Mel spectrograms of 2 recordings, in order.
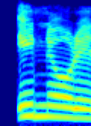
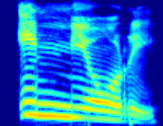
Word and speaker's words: ignorer: We don't pronounce this as ignore. It's ignorer. GN is near sound, like we have in champagne, campaign, montagne. It's that sound. We don't say champagne. We don't say montagne.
